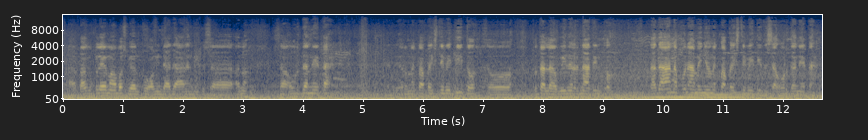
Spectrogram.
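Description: There is loud background noise as a man talks at a fairly quick pace. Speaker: vlogger. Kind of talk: casual vlog chat. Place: car. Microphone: camera far.

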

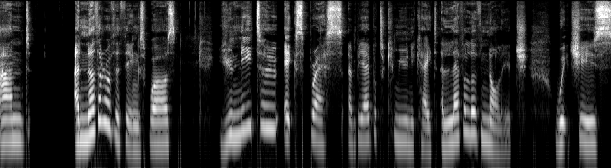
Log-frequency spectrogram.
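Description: The tone is dark and mellow, with lively intonation at a fairly slow pace. The sound is dry with no echo, and the background is quiet. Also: woman. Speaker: speaking skills video creator. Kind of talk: solo talk to camera. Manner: conversational, reflective. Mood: thoughtful, calm. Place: home room. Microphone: studio mic.

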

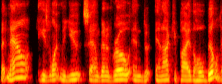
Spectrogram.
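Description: A man's a normal speaking voice, pitched fairly high and varying in pitch in an ordinary way. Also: moderate pace. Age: 60s. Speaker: public commenter at town council meeting, retired builder. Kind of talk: public comment at council meeting.

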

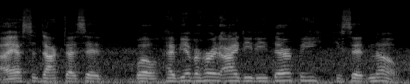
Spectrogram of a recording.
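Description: Against noticeable background noise, a man with an American accent speaks in a bright, sharp tone. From US South, Atlanta, Georgia. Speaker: military veteran, patient. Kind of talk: testimony. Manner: halting, with fillers. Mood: earnest, concerned. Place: street. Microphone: phone near.

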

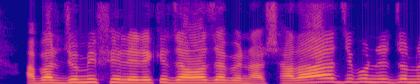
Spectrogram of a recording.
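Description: A woman's high-pitched voice with fairly even intonation and a dry, close sound free of echo. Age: 20s. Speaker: interviewee on street video. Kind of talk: casual interview.

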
